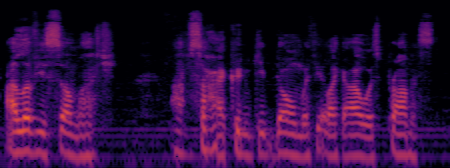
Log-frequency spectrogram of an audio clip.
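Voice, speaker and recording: A man's voice: medium pitch, flat delivery, normal speed, darkish tone, close to an everyday voice. Man as an earnest, emotional cowboy hero. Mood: weak, tender. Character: earnest, defiant male cowboy hero, tender and wounded.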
